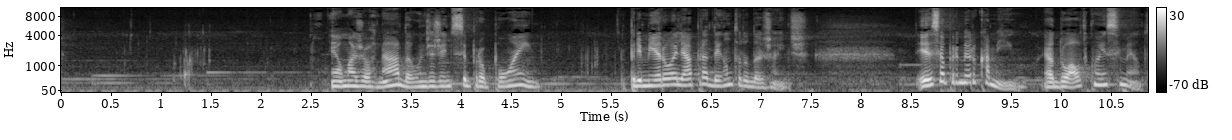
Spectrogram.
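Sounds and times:
faint steady hum: 0.0 - 10.8
person sipping water: 0.4 - 2.6, 4.9 - 5.7
soft gulp of water: 0.6 - 1.8
speech: 1.2 - 1.7, 2.7 - 4.9, 5.7 - 7.6, 8.5 - 10.8.

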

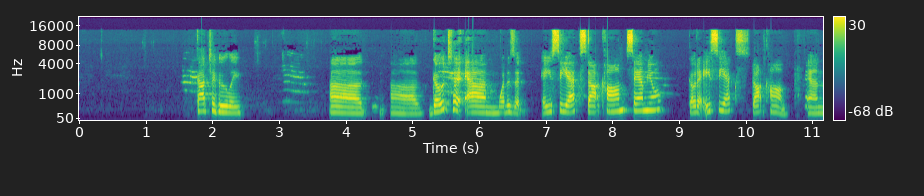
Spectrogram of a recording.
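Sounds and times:
cat meowing: 1.6 - 1.9, 3.0 - 3.5, 5.4 - 5.8, 8.7 - 8.9
speech: 1.8 - 2.5, 3.8 - 11.1.

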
